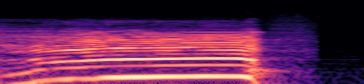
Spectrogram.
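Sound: cow mooing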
